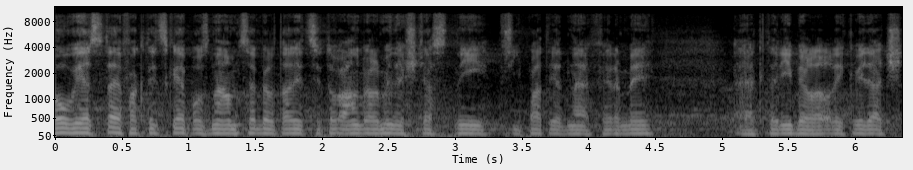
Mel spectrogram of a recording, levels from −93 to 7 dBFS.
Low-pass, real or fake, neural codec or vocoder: 9.9 kHz; fake; vocoder, 22.05 kHz, 80 mel bands, WaveNeXt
